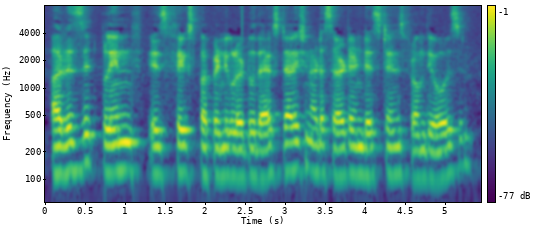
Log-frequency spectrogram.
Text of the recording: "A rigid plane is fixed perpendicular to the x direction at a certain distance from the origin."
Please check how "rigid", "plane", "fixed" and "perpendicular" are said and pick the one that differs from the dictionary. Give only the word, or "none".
rigid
